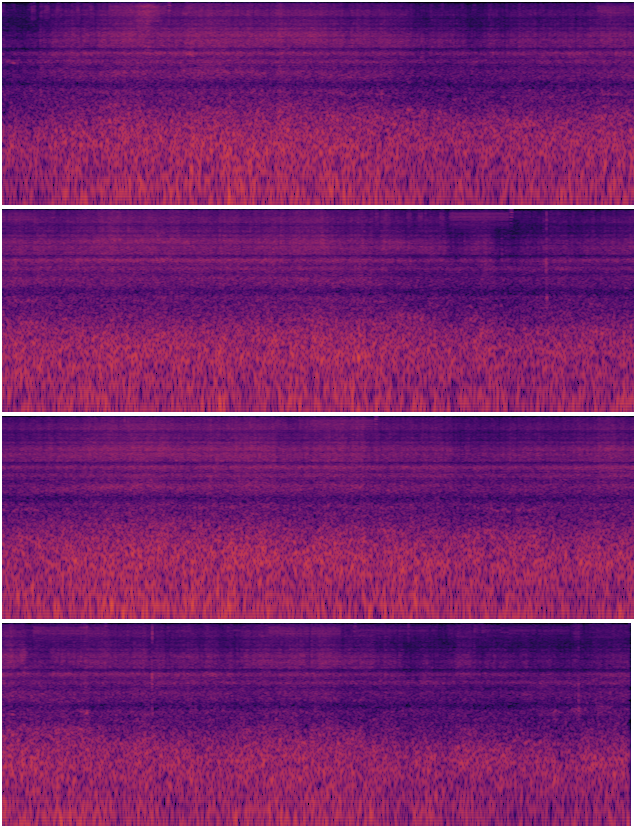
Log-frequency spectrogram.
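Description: Wind rushing over the camera's microphone during a tandem paraglider flight: a steady low buffeting rumble with no break.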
